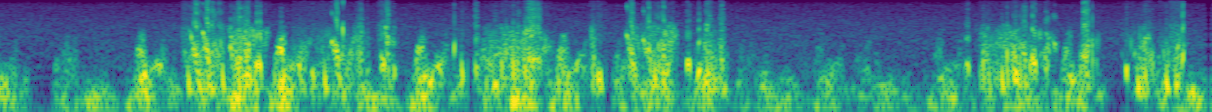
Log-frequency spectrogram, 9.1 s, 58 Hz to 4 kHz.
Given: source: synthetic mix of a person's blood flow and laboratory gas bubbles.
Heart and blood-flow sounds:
Doppler ultrasound of blood flow; precordium
1.38-2.06 s: bubbles
2.21-2.81 s: bubbles
2.85-3.02 s: bubbles
3.40-3.54 s: bubbles
3.58-4.19 s: bubbles
4.45-4.58 s: bubbles
4.70-5.50 s: bubbles
7.25-7.32 s: bubbles
7.34-7.97 s: bubbles
8.11-8.27 s: bubbles
8.43-8.69 s: bubbles
8.72-8.94 s: bubbles
From the record:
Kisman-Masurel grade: 333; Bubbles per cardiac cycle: rolling drumbeat, 9 or more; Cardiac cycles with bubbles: 50 to 99%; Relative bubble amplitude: loud (0.450 to 0.775); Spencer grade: 3 (all of the cardiac periods contain showers or single bubble signals, but not dominating or overriding the cardiac motion signals); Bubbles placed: only in the low amplitude regions of the cardiac cycle

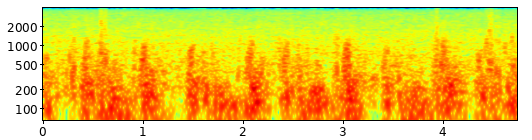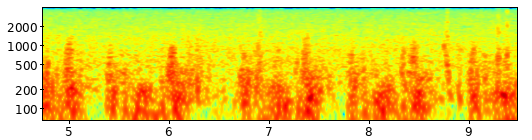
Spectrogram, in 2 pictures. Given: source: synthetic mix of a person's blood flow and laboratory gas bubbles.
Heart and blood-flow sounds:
Doppler ultrasound of blood flow; precordium
0.00-0.67 s: bubbles
2.33-2.48 s: bubbles
2.86-3.10 s: bubbles
3.87-4.02 s: bubbles
4.38-4.73 s: bubbles
4.81-4.88 s: bubbles
6.16-6.42 s: bubbles
6.68-6.74 s: bubbles
6.87-6.95 s: bubbles
7.07-7.14 s: bubbles
8.71-8.95 s: bubbles
9.12-9.49 s: bubbles
From the record:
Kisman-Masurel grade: 232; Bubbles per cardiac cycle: several, 3 to 8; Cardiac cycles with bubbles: 50 to 99%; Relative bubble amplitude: moderate (0.250 to 0.450); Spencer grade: 3 (all of the cardiac periods contain showers or single bubble signals, but not dominating or overriding the cardiac motion signals); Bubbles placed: only in the low amplitude regions of the cardiac cycle

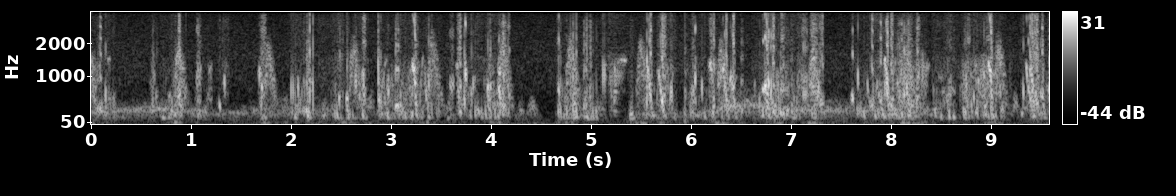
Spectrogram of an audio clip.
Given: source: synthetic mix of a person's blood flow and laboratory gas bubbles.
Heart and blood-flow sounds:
Doppler ultrasound of blood flow; subclavian vein
0.00-0.26 s: bubbles
0.57-0.94 s: bubbles
1.02-1.38 s: bubbles
1.66-1.78 s: bubbles
1.96-2.79 s: bubbles
2.87-3.51 s: bubbles
3.54-4.21 s: bubbles
4.63-5.88 s: bubbles
5.93-6.55 s: bubbles
6.59-7.36 s: bubbles
7.57-9.16 s: bubbles
9.28-9.59 s: bubbles
From the record:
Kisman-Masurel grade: 444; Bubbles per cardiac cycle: continuous sound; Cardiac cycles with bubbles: 100%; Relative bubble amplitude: maximal (0.775 to 0.999); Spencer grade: 4 (maximum detectable bubble signal sounding continuously throughout systole and diastole of every cardiac period, and overriding the amplitude of the normal cardiac signals); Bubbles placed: anywhere in the cardiac cycle

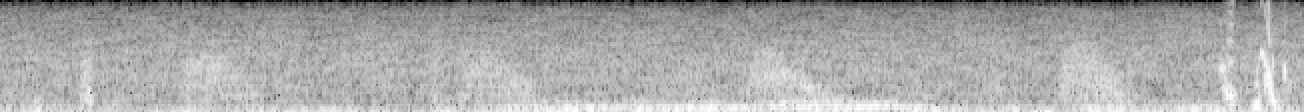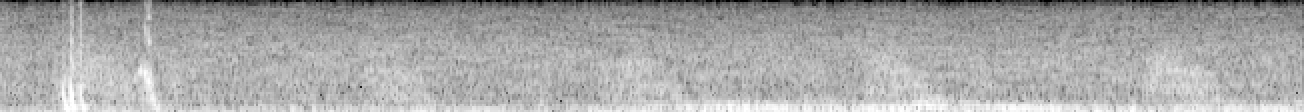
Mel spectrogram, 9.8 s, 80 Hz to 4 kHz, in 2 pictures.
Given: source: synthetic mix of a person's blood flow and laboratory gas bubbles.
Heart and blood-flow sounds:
Doppler ultrasound of blood flow; subclavian vein
4.57-4.88 s: bubbles
5.11-5.25 s: bubbles
5.39-5.53 s: bubbles
From the record:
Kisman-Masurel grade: 223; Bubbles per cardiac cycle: several, 3 to 8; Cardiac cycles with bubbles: 10 to 50%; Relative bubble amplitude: loud (0.450 to 0.775); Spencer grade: 2 (many but less than half of the cardiac periods contain bubble signals, singularly or in groups); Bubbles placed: anywhere in the cardiac cycle

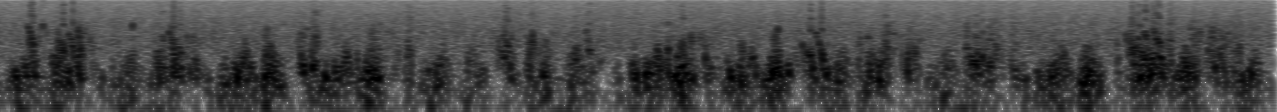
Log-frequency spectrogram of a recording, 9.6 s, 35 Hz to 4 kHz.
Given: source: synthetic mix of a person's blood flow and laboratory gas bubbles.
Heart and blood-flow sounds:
Doppler ultrasound of blood flow; precordium
0.22-0.77 s: bubbles
1.01-1.06 s: bubbles
1.21-1.59 s: bubbles
2.00-2.14 s: bubbles
2.25-2.45 s: bubbles
2.68-3.15 s: bubbles
3.75-4.19 s: bubbles
4.30-4.34 s: bubbles
4.41-4.57 s: bubbles
4.74-4.94 s: bubbles
5.00-5.46 s: bubbles
5.58-5.65 s: bubbles
5.82-6.27 s: bubbles
6.46-6.98 s: bubbles
7.25-7.76 s: bubbles
8.38-8.84 s: bubbles
8.89-9.40 s: bubbles
From the record:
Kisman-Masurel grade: 243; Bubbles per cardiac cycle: several, 3 to 8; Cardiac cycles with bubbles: 100%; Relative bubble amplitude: loud (0.450 to 0.775); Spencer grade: 3 (all of the cardiac periods contain showers or single bubble signals, but not dominating or overriding the cardiac motion signals); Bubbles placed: anywhere in the cardiac cycle

